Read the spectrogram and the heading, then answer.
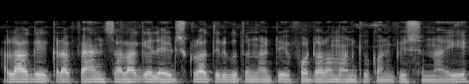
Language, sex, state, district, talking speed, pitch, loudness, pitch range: Telugu, male, Andhra Pradesh, Sri Satya Sai, 155 wpm, 110 Hz, -20 LUFS, 110-115 Hz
